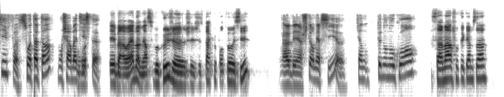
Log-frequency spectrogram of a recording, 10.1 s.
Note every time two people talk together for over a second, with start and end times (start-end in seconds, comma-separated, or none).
none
